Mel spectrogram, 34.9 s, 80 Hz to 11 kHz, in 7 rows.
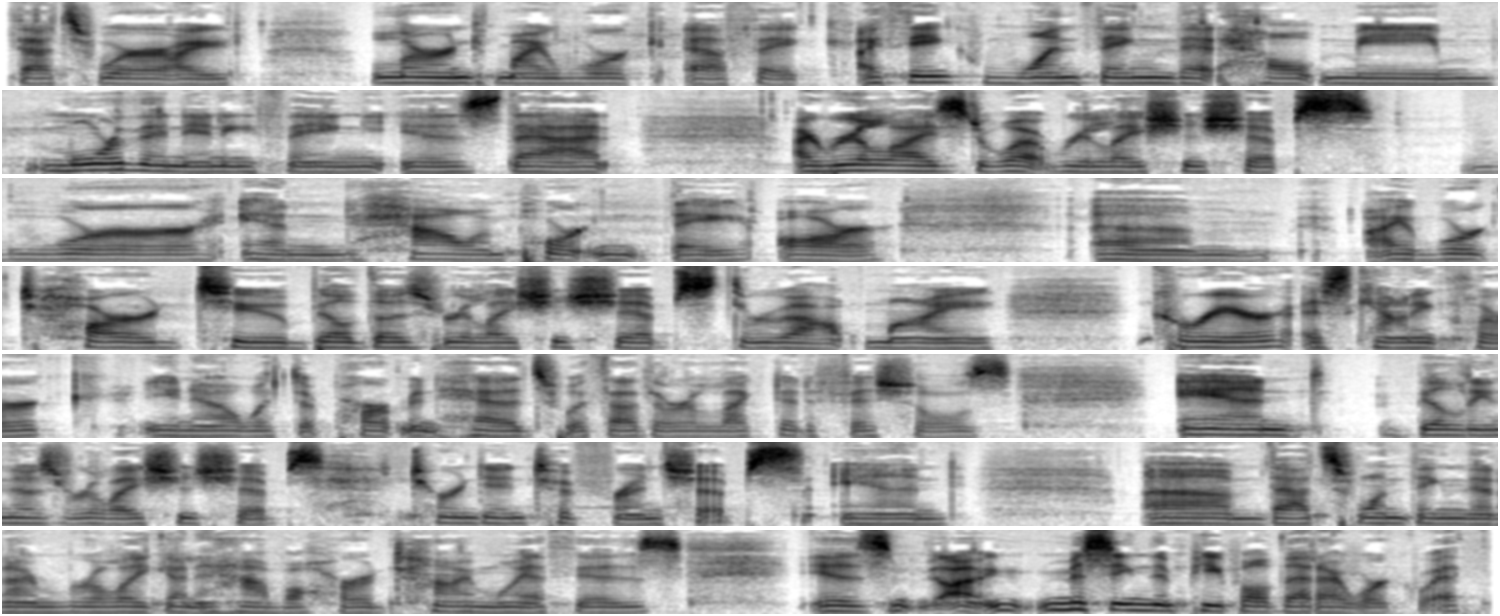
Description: During an interview with KVOE on Monday’s Talk of Emporia, Vopat reflected on her 16-year career which began in 2008 when she was elected to replace longtime clerk Karen Hartenbower.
